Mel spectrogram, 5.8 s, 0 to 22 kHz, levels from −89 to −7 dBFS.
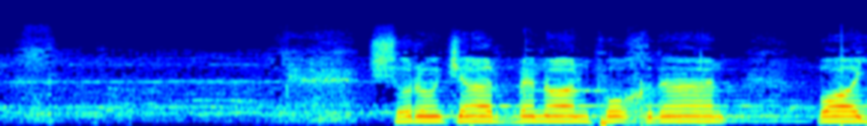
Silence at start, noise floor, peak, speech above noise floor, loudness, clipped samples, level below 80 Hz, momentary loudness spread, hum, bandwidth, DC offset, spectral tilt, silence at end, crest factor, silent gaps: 0.1 s; -54 dBFS; -14 dBFS; 25 dB; -31 LUFS; under 0.1%; -70 dBFS; 24 LU; none; 8 kHz; under 0.1%; -7.5 dB/octave; 0 s; 20 dB; none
